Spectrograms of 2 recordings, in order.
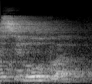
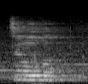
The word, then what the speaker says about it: Siluva: Bom, depende do tipo de pessoa, mas na verdade a gente entende como Nossa Senhora de Silúva. Silúva.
